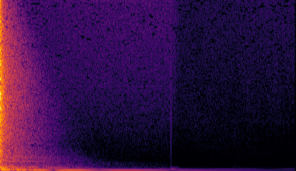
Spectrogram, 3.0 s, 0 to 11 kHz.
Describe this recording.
Middle Tom Of God Wet 017
pack, tom, drum, realistic, drumset, set, kit, middle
